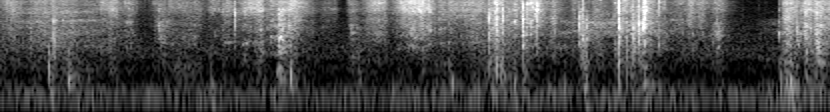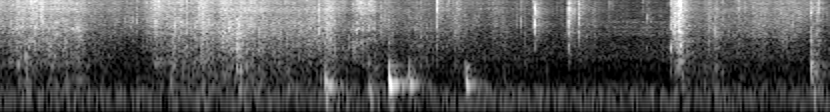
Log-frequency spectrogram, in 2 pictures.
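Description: A package being opened by hand: irregular crinkling and rustling of packaging, with a few louder handling knocks about six seconds in.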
